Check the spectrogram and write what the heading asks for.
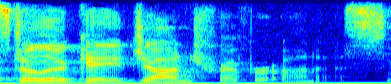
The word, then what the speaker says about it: Treviranus: And I know I just butchered your last name there. No, it's still okay. John Treviranus. Treviranus.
